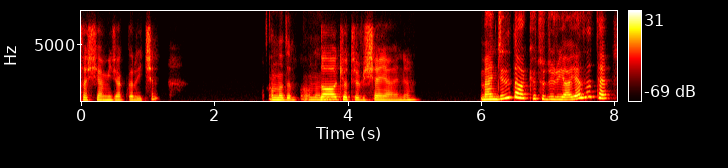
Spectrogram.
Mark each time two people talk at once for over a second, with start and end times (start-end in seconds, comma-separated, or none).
none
